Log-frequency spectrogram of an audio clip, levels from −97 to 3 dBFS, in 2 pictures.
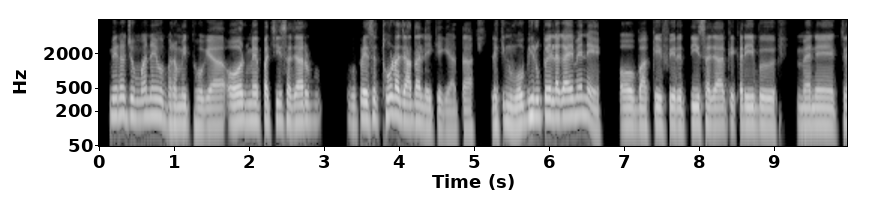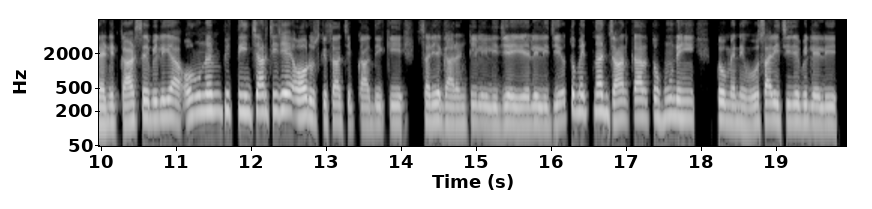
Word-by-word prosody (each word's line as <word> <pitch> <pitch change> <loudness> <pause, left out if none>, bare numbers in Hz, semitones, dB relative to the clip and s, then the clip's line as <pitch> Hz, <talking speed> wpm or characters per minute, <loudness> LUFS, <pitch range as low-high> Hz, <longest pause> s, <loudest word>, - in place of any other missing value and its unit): मेरा 170 +1 +2
जो 165 -1 -1
मन 155 +2 -1
है। 165 - +2
वो 160 - +1
भ्रमित 120 -1 -1
हो 110 -1 -1
गया 115 +1 -1
और 130 +3 +3
मैं 135 0 +1
25,000 130 0 0
रु 130 0 -6 0.4
रुपए 125 +4 +2
से 155 - -2
थोड़ा 175 -1 +5
ज़्यादा 135 -2 +2
लेके 110 -3 -3
गया 100 0 -7
था 105 +2 -7 0.3
लेकिन 120 +1 -1
वो 115 +2 +4
भी 155 +5 +3
रुपए 160 +1 +3
लगाएँ 160 +1 +4
मैंने 165 - -1 0.3
और 115 0 +2
बाकी 115 +1 -1
फिर 115 0 0
30,000 115 -1 0
के 120 - -3
क़रीब 120 0 0 0.5
मैंने 115 0 0 0.3
क्रेडिट 120 +1 +1
कार्ड 130 +2 +3
से 150 +1 +1
भी 150 0 0
लिया 155 -1 +1
और 145 +3 -1
उन्होंने 200 +2 +4
भी 200 +1 -2
3-4 190 0 +2
चीज़ें 200 +2 +3
और 160 0 +5
उसके 135 -1 -4
साथ 130 +2 -2
चिपका 120 -1 -5
दीं 120 +1 -5
कि 125 -1 -2 0.3
सर 130 - 0
ये 140 - +3
गारंटी 120 0 -3
ले 125 -1 -1
लीजिए 120 +1 0
ये 120 0 +1
ले 125 +1 0
लीजिए। 120 +4 -2
तो 200 - +2
मैं 195 - +2
इतना 200 +2 +1
जानकार 155 -1 +1
तो 160 - -1
हूँ 160 +4 -2
नहीं 150 -2 +1 0.3
तो 145 -1 +4
मैंने 125 -2 -2
वो 115 +3 -1
सारी 135 +1 0
चीज़ें 130 +1 -1
भी 130 0 -1
ले 125 -1 0
ली 120 0 -1
130 Hz, 215 wpm, -23 LUFS, 120-155 Hz, 0.5 s, थोड़ा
